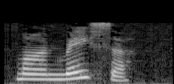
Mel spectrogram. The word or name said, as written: Manresa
